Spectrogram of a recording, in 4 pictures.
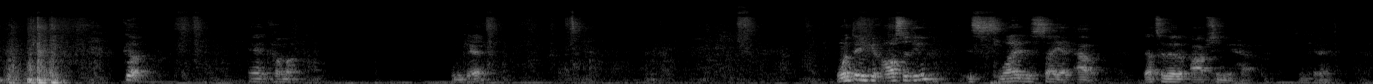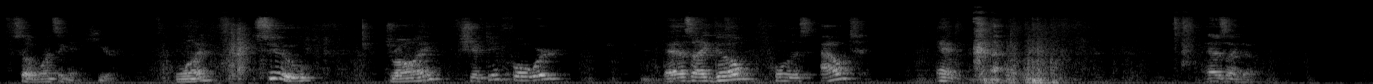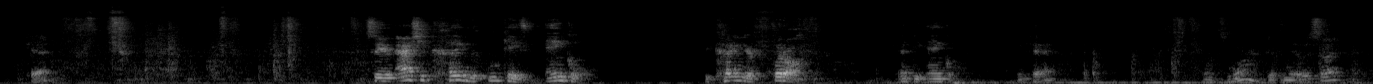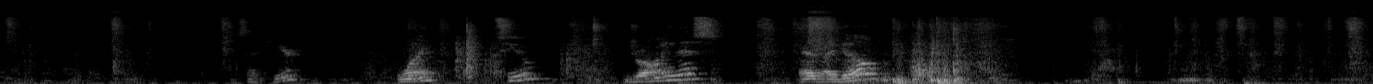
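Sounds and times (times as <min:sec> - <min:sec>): clothing rustling: 0:48.7 - 0:54.9
shuffling on mats: 0:48.7 - 0:54.9
body thudding on mats: 0:50.1 - 0:51.1.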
